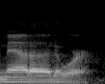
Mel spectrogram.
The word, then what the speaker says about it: matador: It's spelled with a T and a D, but it's not a T and a D. It's actually the sound, matador, if you think about it.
